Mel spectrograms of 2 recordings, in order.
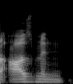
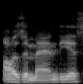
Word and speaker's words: Ozymandias: I think it's called Osmondeus or something. Let me. Oh, I have read Osmodeus. Ozymandias. I've heard like multiple pronunciations of it.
